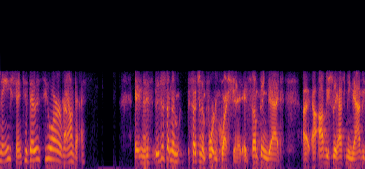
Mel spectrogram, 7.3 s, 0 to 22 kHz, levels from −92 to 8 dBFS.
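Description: Speech with a buzzy, gravelly roughness and a narrow 300 Hz to 3.4 kHz band throughout, the sound of the GSM full-rate codec, whose pulse-driven vocal-tract model fits 13 kbps coding. From 2.88 to 2.94 s a brief metallic ring holds the sound for 40 ms, consistent with two lost GSM frames concealed by repeating the last good frame.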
